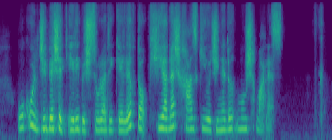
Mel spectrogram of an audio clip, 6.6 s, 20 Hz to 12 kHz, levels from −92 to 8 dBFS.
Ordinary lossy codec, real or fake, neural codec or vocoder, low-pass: AAC, 32 kbps; fake; codec, 16 kHz in and 24 kHz out, 0.8 kbps, FocalCodec, streaming, 65536 codes; 10.8 kHz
